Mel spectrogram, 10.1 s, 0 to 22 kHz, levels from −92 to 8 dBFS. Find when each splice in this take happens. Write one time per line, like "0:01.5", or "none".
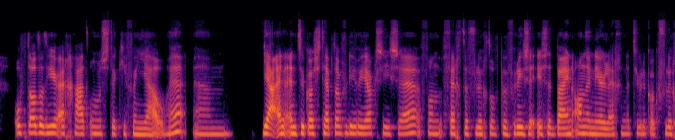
0:02.8
0:06.7

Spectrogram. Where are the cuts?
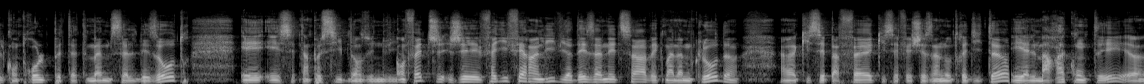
0:04.0
0:10.1

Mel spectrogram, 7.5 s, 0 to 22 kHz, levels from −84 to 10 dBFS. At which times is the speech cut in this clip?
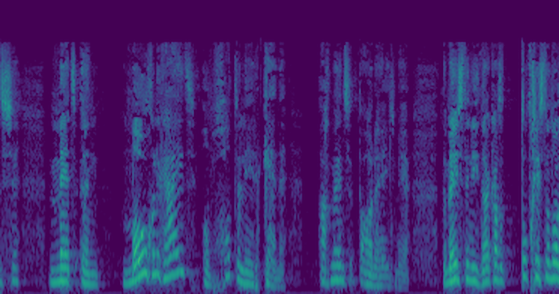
0:02.7
0:04.0

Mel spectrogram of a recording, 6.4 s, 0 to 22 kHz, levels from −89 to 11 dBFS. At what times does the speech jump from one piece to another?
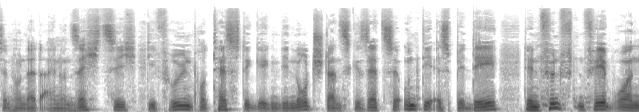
0:01.4
0:05.2

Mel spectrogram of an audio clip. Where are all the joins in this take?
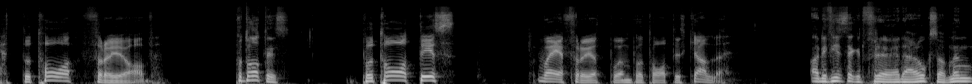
none

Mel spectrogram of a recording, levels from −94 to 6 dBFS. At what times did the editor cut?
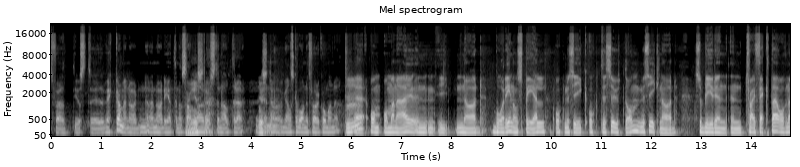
0:05.9
0:13.5

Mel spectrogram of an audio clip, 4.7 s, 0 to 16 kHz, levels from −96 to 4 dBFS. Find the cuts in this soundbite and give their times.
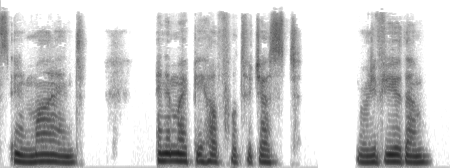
none

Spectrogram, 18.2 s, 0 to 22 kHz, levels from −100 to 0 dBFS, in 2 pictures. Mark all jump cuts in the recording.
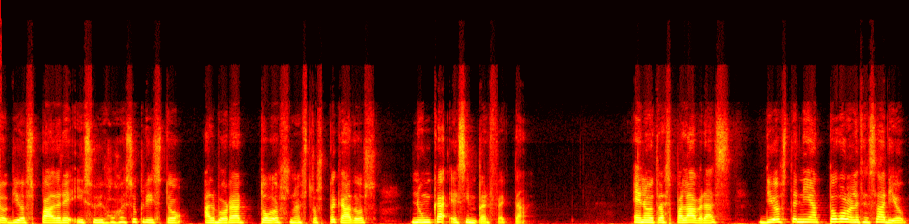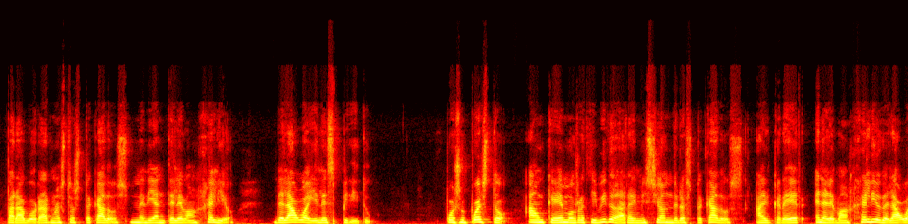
0:06.2
0:13.4

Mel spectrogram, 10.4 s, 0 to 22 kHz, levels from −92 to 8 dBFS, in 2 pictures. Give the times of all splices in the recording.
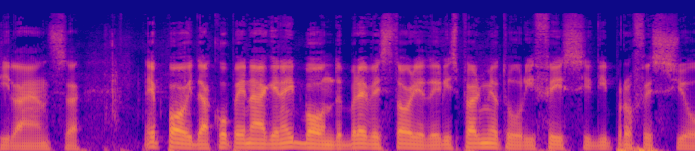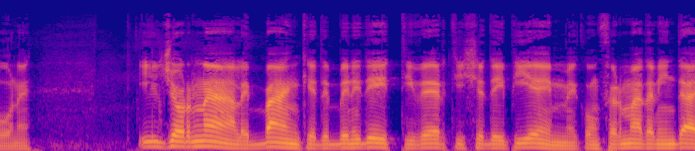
0:01.0

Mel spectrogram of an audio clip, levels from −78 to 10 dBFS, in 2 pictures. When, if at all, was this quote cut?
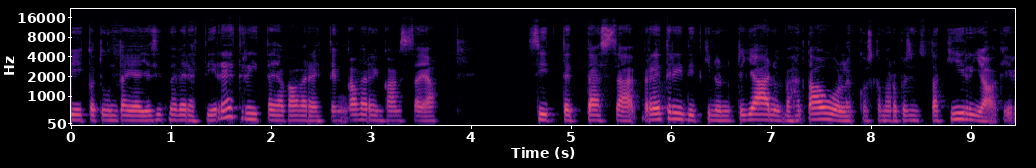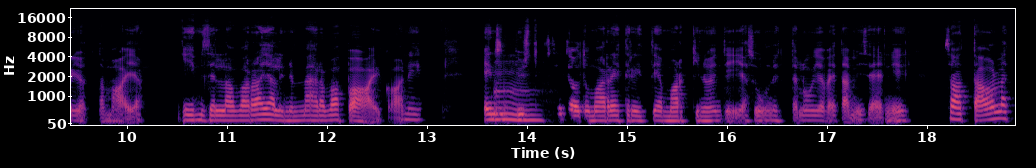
0:17.6

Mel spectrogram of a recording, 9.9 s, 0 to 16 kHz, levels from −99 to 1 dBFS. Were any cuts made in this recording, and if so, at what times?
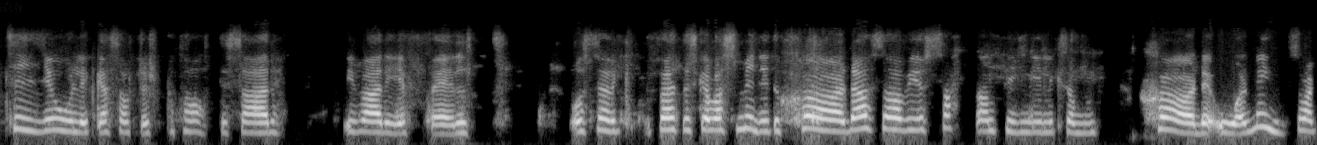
0:04.1

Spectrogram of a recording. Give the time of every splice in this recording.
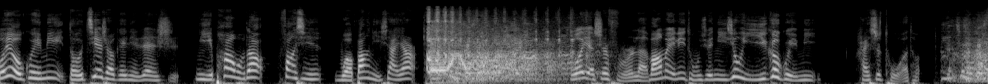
none

